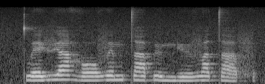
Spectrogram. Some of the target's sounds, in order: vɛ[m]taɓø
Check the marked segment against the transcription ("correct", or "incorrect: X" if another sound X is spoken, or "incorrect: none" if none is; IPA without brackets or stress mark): correct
